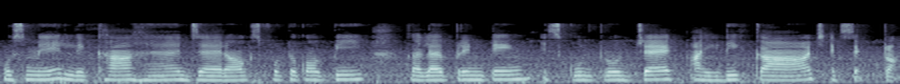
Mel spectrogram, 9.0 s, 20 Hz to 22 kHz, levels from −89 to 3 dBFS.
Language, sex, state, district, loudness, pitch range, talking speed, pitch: Hindi, female, Madhya Pradesh, Umaria, -18 LUFS, 165-180 Hz, 85 wpm, 170 Hz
